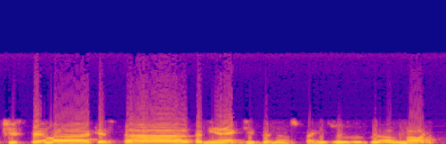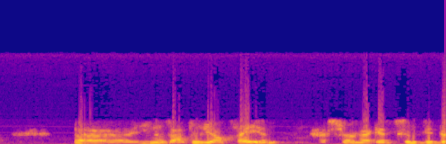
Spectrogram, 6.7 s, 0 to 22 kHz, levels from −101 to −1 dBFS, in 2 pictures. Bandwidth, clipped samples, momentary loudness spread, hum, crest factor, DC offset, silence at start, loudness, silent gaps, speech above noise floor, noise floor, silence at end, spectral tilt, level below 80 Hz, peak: 14 kHz; under 0.1%; 9 LU; none; 14 dB; under 0.1%; 0.05 s; -18 LUFS; none; 25 dB; -43 dBFS; 0 s; -5.5 dB/octave; -56 dBFS; -4 dBFS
